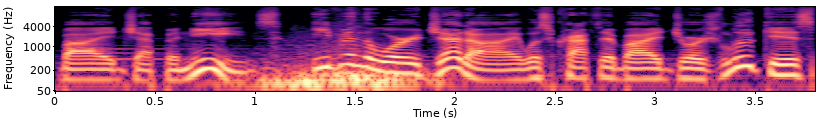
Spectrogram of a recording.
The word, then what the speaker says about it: Jedi: spelling of Jedi itself as it's spelled now it should be pronounced something as Jed II if we're keeping to the vowels of Japanese in Japanese the long eye is noted by the vowels a and I that's how you get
